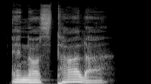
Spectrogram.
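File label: "enostaler", German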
